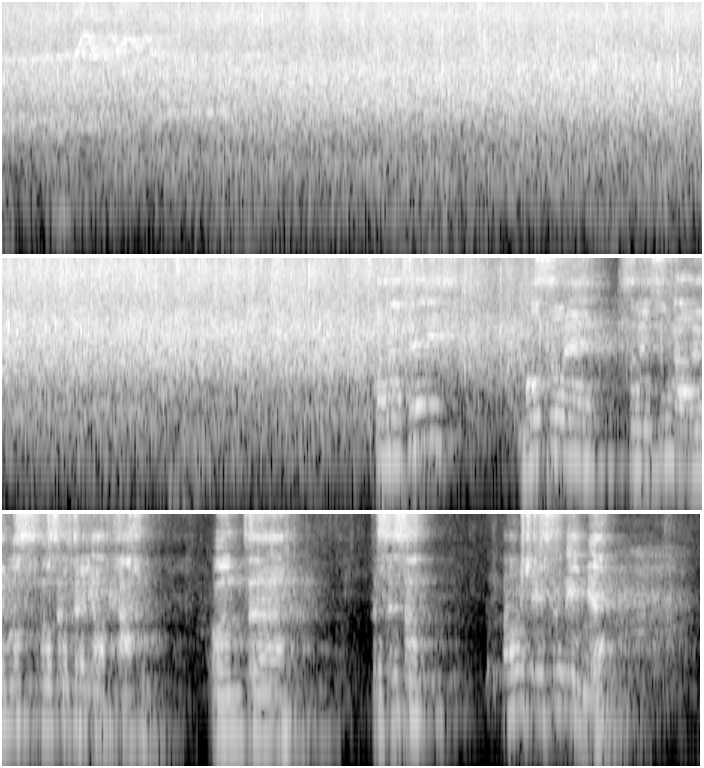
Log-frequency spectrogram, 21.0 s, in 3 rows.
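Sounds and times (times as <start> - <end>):
concert hall audience applause in the Metropolishalle: 0.0 - 13.0
speech: 10.8 - 11.5, 12.2 - 17.0, 17.7 - 20.2
laughter: 19.9 - 20.9.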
